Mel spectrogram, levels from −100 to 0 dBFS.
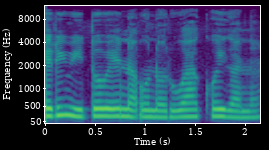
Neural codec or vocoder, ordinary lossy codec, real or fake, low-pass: none; none; real; 10.8 kHz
